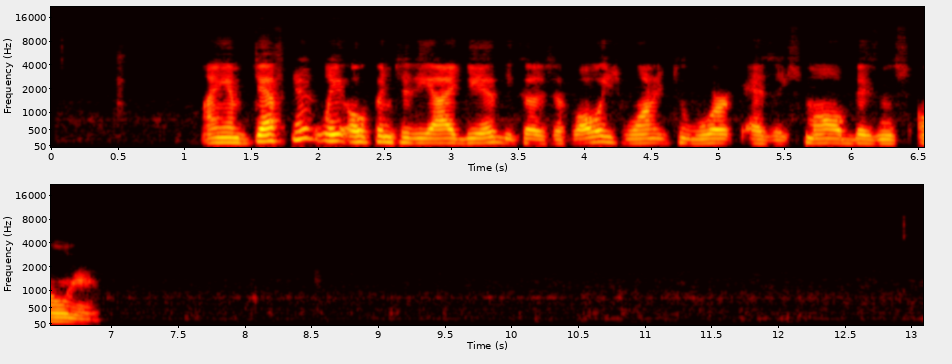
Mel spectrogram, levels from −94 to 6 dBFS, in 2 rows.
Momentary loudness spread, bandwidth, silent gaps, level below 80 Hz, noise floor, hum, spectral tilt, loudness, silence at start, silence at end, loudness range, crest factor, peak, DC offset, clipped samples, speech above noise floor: 9 LU; 8 kHz; none; -78 dBFS; -83 dBFS; none; -8.5 dB/octave; -31 LUFS; 1.15 s; 6.2 s; 10 LU; 22 dB; -12 dBFS; under 0.1%; under 0.1%; 53 dB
